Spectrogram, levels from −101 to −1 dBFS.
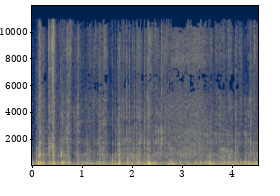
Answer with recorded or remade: recorded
